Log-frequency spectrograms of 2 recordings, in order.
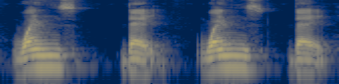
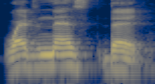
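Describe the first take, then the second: First: "Wednesday" as two separated syllables, WENZ-day; silent D. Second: "Wednesday" in three slow parts, WED-NES-DAY; mispronunciation. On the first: Teacher modelling the word for learners, silent D. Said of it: "the D is silent". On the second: Teacher showing learners the common error, mispronunciation. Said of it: "often mispronounced as". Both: Shown as a demonstration.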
